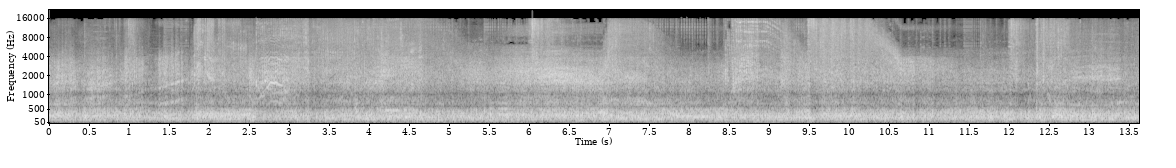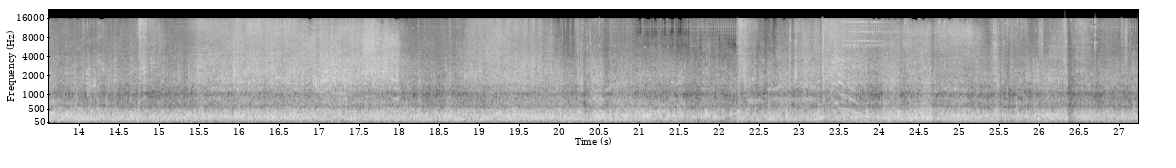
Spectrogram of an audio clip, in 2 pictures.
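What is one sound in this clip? A large metal machine clanks and roars.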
